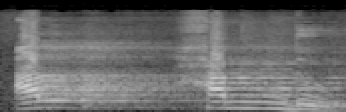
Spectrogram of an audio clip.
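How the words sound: It has a long pause after 'al'. "awalnya jeda lama"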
